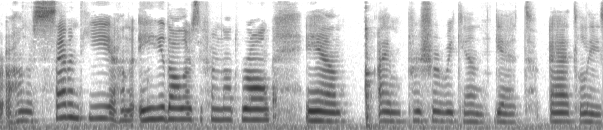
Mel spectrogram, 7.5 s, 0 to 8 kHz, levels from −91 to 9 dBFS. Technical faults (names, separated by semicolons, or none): none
